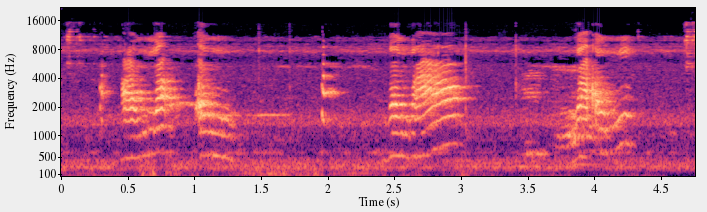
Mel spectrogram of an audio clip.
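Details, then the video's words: Talking rose-ringed parakeet kept indoors, saying mummy and papa: scratchy, nasal harmonic syllables in pairs and short phrases, separated by pauses, over a murmur of background music. "बोलने वाला तोता मम्मी पापा बोलने वाला तोता"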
